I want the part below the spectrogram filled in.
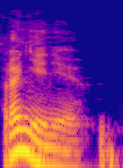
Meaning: wound, wounding, injury, injuring
- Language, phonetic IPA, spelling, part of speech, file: Russian, [rɐˈnʲenʲɪje], ранение, noun, Ru-ранение.ogg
